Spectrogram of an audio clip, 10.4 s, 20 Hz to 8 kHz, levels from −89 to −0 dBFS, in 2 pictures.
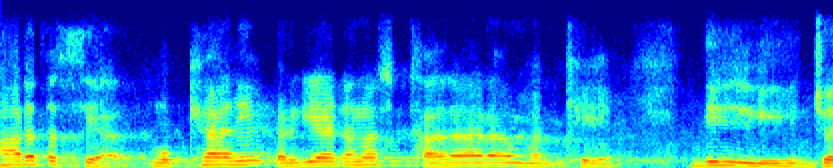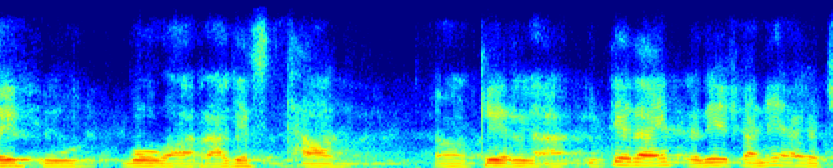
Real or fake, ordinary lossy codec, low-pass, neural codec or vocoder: fake; Opus, 32 kbps; 7.2 kHz; codec, 16 kHz, 2 kbps, FreqCodec, smaller model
